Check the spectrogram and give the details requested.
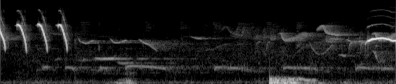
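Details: Female oriental magpie-robin calling to males: three loud, sharply downslurred whistles in quick succession, followed by softer warbled notes and a rising whistle at the end, with a brief low thump midway.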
